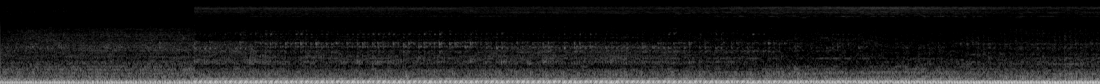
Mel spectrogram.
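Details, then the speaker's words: 1994 GMC Jimmy 4x4, 4.3 V6 CPI, 191,000 miles, after sitting six years, now on fresh gas: fires right up into an even low rumbling idle, steady beat, no misses or knocks; running on all six. "Running on all 6 now. Sitting just does not do good for any vehicle."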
